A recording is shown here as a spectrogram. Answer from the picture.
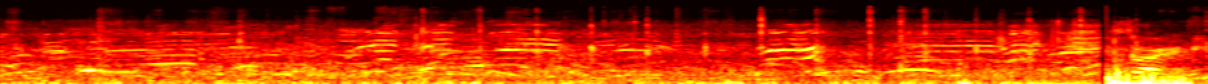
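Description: Overlapping chatter of many people talking at once, none of it clear. Near the end comes a sudden loud, low rumble lasting about half a second.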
